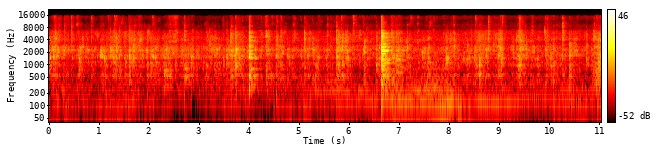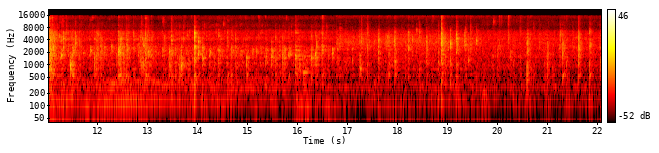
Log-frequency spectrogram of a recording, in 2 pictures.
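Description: Paneer cubes sizzling in hot oil in a kadhai, with a steel slotted spoon clinking and scraping against the pan as they are stirred. Two louder clanks come about four and about seven seconds in, and the sizzle grows fainter toward the end.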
